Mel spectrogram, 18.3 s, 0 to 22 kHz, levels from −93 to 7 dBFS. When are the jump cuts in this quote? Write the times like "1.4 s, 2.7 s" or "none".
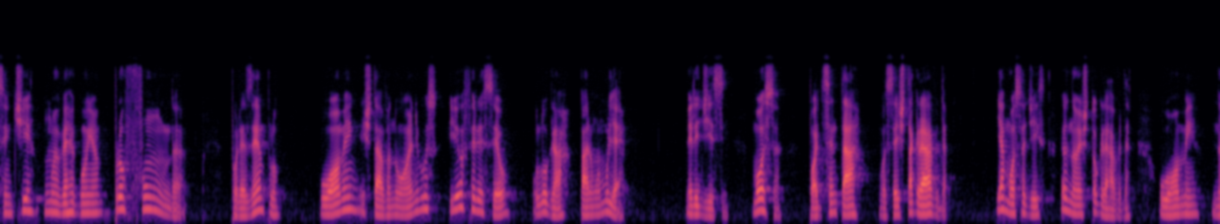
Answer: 15.8 s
